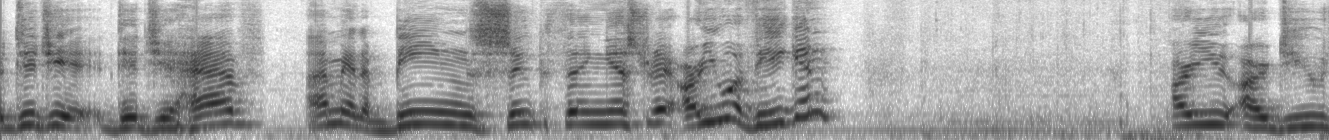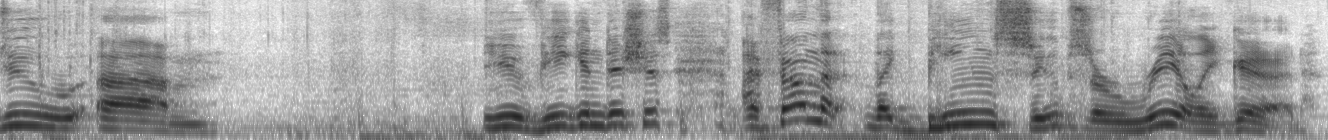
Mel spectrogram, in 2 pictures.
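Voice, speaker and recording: While gaming, a man in his thirties makes casual conversation with his stream's viewers. He rambles and repeats phrases often, speaking a bit slowly in a high, sing-song voice.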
